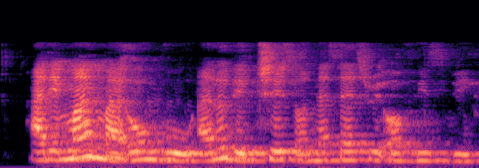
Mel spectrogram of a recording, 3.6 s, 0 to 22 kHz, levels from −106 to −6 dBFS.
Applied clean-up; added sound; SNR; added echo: none; none; none; reverberation time 0.6 s.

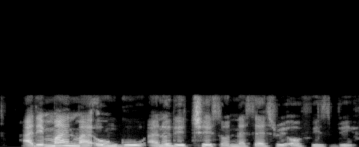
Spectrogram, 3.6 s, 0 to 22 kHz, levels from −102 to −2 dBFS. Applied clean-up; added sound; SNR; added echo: none; none; none; none.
